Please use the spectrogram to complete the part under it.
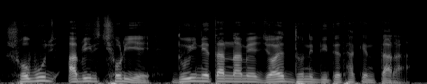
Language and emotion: Bengali, neutral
